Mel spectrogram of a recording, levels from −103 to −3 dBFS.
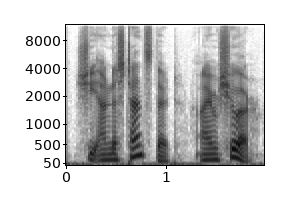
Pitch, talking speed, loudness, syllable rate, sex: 145 Hz, 180 wpm, -17 LUFS, 5.0 syllables/s, male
